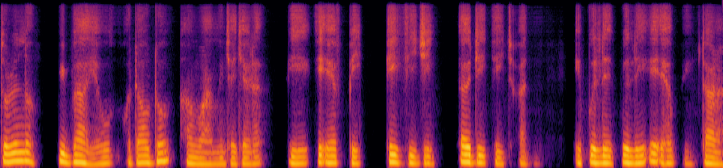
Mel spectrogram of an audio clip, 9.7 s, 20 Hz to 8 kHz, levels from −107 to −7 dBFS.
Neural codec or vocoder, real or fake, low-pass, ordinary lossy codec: codec, 16 kHz, about 1 kbps, DyCAST, with the encoder's durations; fake; 7.2 kHz; Opus, 64 kbps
